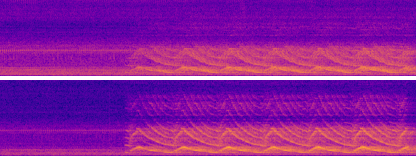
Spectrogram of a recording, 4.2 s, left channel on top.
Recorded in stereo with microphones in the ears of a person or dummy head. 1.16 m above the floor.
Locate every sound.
1.2 s an alarm: 45° right (ahead or behind), 3 m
